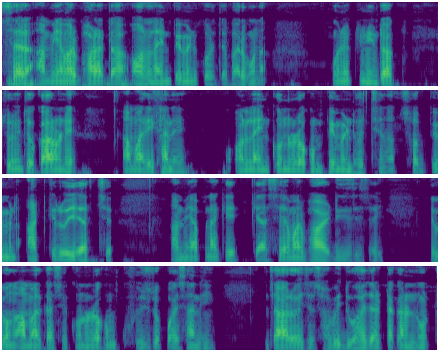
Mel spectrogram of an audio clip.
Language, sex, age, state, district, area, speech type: Bengali, male, 30-45, West Bengal, Nadia, rural, spontaneous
